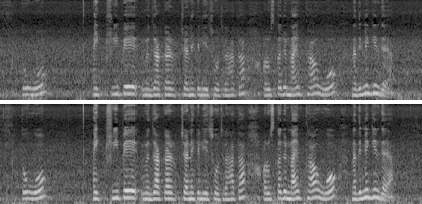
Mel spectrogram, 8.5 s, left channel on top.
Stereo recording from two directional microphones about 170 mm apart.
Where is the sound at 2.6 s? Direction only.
50° right (ahead or behind).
